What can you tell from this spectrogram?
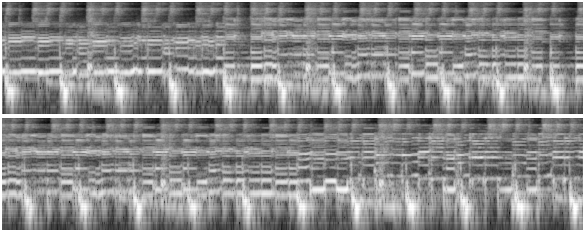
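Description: Yamaha arranger keyboard playing a Turkish buzuq (plucked bağlama) voice: a quick plucked-string melody over a steady rhythm.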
